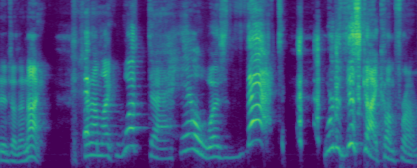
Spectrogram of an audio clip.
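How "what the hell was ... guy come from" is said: drawn-out, higher-pitched bewilderment; baffled disbelief. Retold or imitated. Storyteller reliving his reaction to the stranger, baffled. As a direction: react in amused, stretched-out disbelief.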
